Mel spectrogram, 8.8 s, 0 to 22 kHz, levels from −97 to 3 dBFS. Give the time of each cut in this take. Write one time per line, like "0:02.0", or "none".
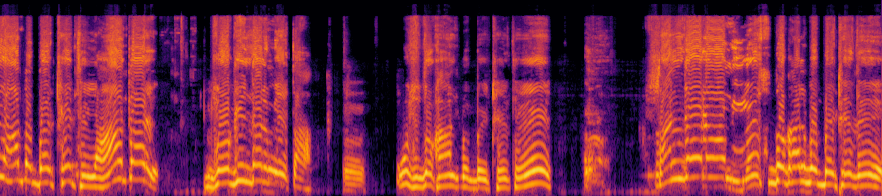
none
